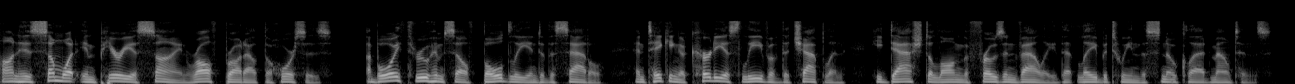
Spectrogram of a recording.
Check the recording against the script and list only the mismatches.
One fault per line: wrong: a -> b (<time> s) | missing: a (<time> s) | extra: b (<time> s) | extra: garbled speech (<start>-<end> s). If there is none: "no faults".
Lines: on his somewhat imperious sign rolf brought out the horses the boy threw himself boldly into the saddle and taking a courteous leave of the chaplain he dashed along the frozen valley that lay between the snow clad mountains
wrong: the -> a (3.7 s)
